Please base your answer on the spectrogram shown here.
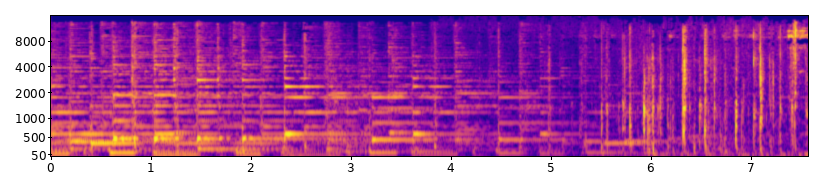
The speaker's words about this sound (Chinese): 马车咔嗒咔嗒的。行驶过一八五三年的伦敦街道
